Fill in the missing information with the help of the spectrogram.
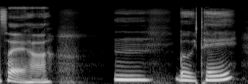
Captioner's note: sigh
